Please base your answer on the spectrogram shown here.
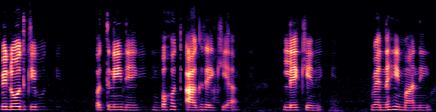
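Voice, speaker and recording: A woman narrating a devotional moral story in a slow, measured way. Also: lowish voice, flat delivery. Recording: dull lo-fi recording.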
